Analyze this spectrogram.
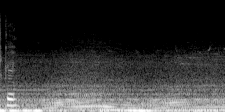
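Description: A car engine revs up and falls back twice.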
